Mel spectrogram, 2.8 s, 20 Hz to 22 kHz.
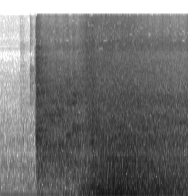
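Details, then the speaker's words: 2004 Dodge Ram 1500 4.7 V8 after oil change, codes P0304 and P0522: catches quickly then stumbles at idle with a loping beat and lifter-like tick; cylinder 4 misfiring because its exhaust cam follower spat out, likely collapsed lifter. "it also has a tick in the engine like a lifter tick cylinder number four misfire p0304 so let's see if there's any current misfires it seems to be running rough"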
